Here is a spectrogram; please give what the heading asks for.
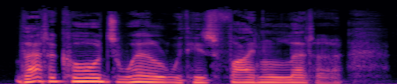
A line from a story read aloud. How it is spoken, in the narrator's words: Stainer said softly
